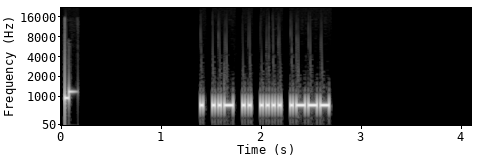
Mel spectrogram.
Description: Morse code, heard as a keyed tone, about 37 wpm, 700 Hz. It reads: EUIHJ
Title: Five Challenging Letter-Number Combinations 40wpm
